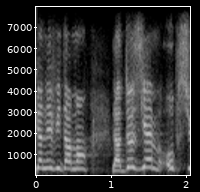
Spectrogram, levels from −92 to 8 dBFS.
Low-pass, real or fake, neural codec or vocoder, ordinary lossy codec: 7.2 kHz; real; none; Opus, 24 kbps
